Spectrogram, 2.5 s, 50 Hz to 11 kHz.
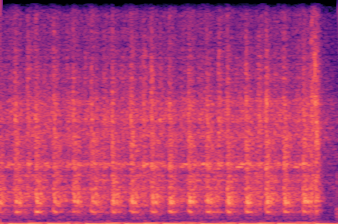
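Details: Nissan 300ZX Z32 convertible attempting its first start after six months of work. Even cranking at about four pulses a second for over two seconds, never firing. Owner suspects the crank angle sensor is not seated, so the injectors don't fire.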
